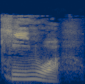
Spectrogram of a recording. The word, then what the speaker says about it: quinoa: quinoa salad I guess quinoa even though it's spelt oay is not the way to say it's some ass on Twitter's giving me you're driving me crazy it's pronounced quinoa what kind of a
